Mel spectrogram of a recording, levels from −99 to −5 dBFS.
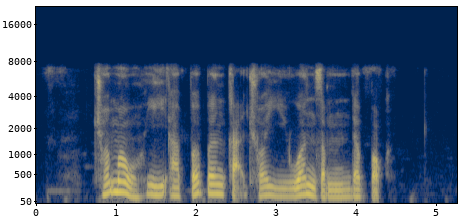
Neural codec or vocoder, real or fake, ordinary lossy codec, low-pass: none; real; Opus, 32 kbps; 7.2 kHz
